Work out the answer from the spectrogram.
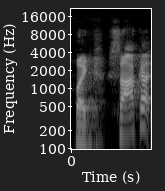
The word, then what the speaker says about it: Sokka: Character name pronunciations, whatever. The main character is Aang. We're going to call him Ung instead. Sokka, not Sokka.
